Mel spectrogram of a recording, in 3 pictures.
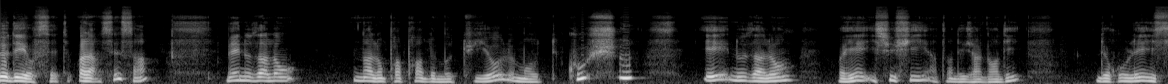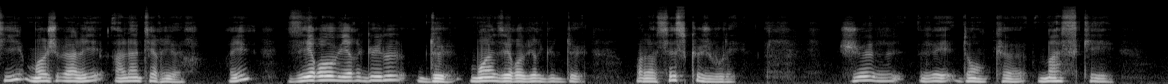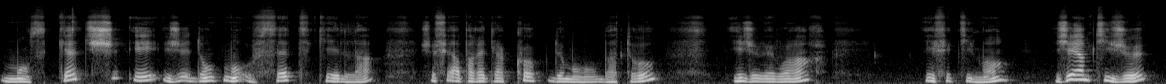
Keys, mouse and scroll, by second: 1.1-1.8 scroll up 1, 1.8-2.2 scroll down 1, 2.2 click, 2.4-4.0 right drag, 4.0-7.1 drag, 7.1-7.6 scroll down 1, 7.6-8.1 scroll up 1, 9.2-9.8 scroll up 2, 9.8 click, 11.1-14.0 scroll down 4, 18.8-20.7 drag, 20.9-23.9 drag, 23.9 space, 28.3-29.6 drag, 28.9 space, 30.3 click, 31.3 click, 32.1-32.7 scroll up 1.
